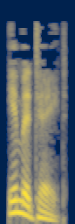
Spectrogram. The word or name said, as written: imitate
